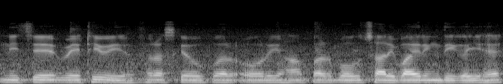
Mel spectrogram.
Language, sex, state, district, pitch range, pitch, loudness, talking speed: Hindi, male, Haryana, Charkhi Dadri, 95-105 Hz, 100 Hz, -17 LUFS, 190 wpm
